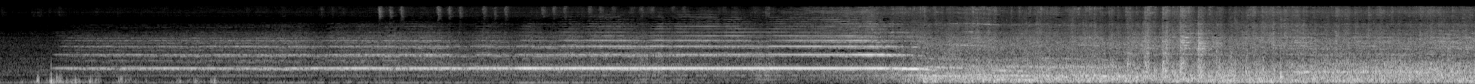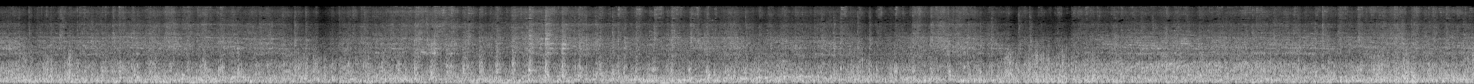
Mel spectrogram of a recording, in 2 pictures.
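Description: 2TE116 diesel locomotive sounding one long, steady horn blast of about eight seconds as it approaches. The horn cuts off as the locomotive passes close by, about nine seconds in. A freight train of open-top gondola wagons then rolls past, its wheels clattering over the rail joints.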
